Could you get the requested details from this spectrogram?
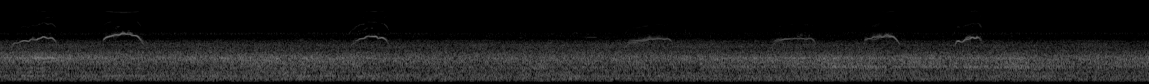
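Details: Wild bald eagles at their nest at Berry College in Rome, Georgia, on 26 March 2024, during a 7:21 pm evening feeding as both parents pass fish to a chick. Short high arched chirps repeat in loose bursts over steady background hiss.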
